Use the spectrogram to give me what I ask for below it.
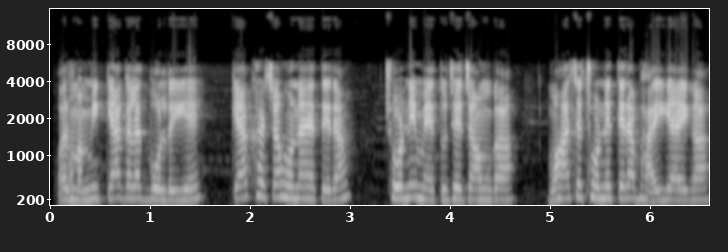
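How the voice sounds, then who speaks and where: Lady doing a stubborn cartoon husband, curt and gruff, muffled audio. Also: mid-range voice, close to an everyday voice. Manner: gruff, dismissive. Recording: dull lo-fi sound.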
